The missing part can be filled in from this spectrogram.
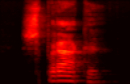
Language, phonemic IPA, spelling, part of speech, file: Dutch, /ˈspraː.kə/, sprake, noun / verb, Nl-sprake.ogg
- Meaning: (noun) 1. obsolete form of spraak 2. dative singular of spraak; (verb) singular past subjunctive of spreken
